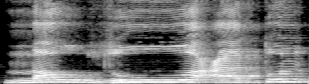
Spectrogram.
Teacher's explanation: واو ساکن ہے اور اس سے پہلے والے حرف کے اوپر پیش ہے تو یہ واو مدہ ہے. اب ہم نے ضاد کو واو مدہ کے ساتھ ملاتے ہوئے کھینچ کر ادا کرنا ہے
